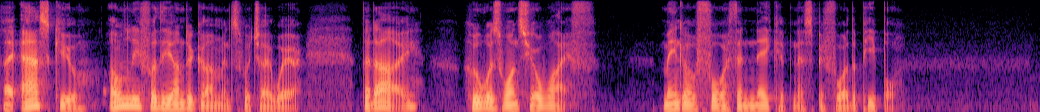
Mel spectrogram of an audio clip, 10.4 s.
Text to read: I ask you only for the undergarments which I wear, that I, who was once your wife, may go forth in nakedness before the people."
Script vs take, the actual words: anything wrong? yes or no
no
